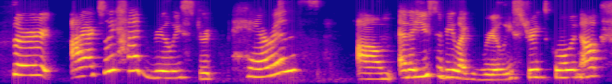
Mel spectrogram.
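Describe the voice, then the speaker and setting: A high-pitched woman with an Australian accent, fairly slow, with very wide pitch swings. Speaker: model and actress. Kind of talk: interview.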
